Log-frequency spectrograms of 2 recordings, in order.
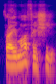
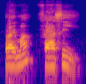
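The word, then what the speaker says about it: prima facie: Primma fishy or primma fasy. Two pronunciations are mentioned here.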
